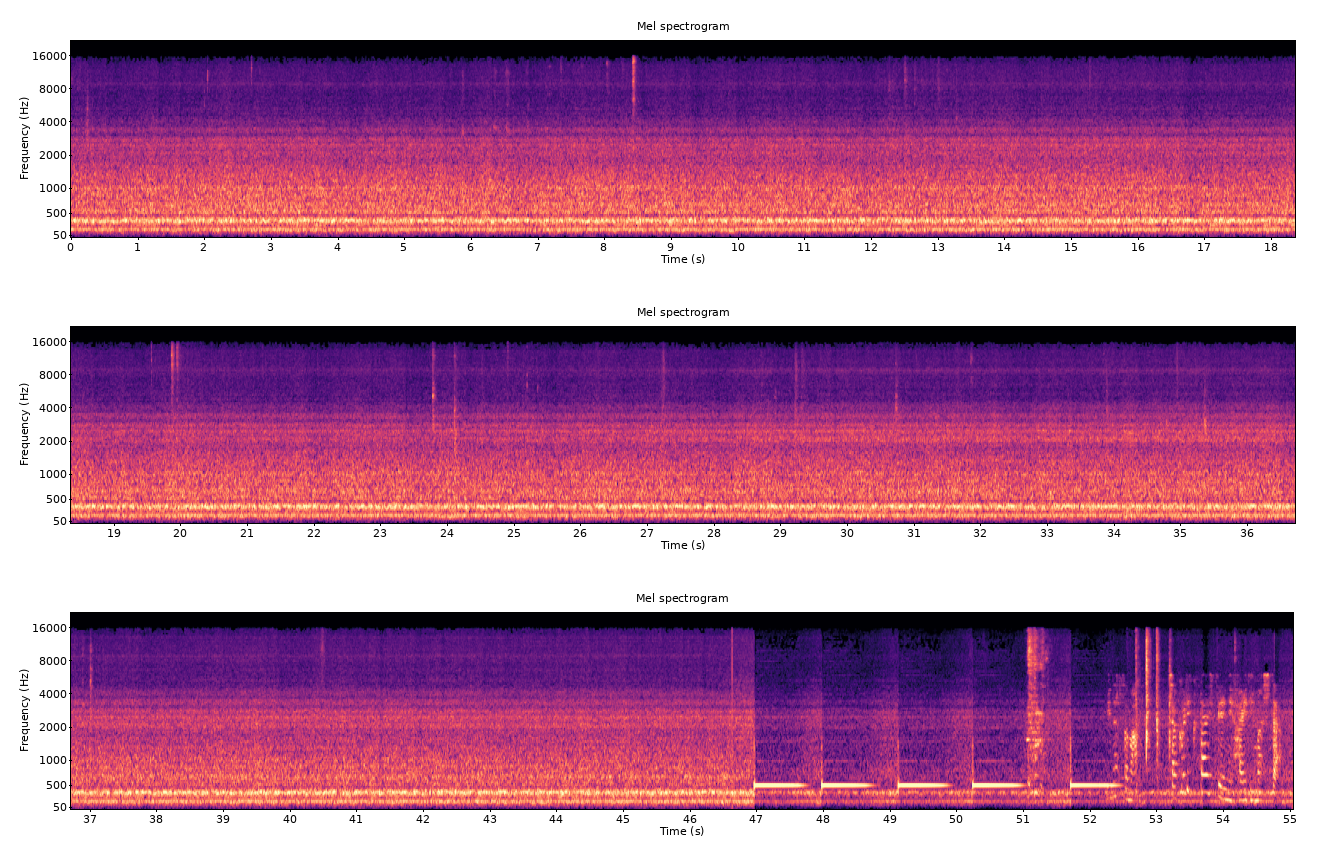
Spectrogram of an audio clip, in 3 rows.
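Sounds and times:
airplane cabin drone: 0:00.0 - 0:55.0.

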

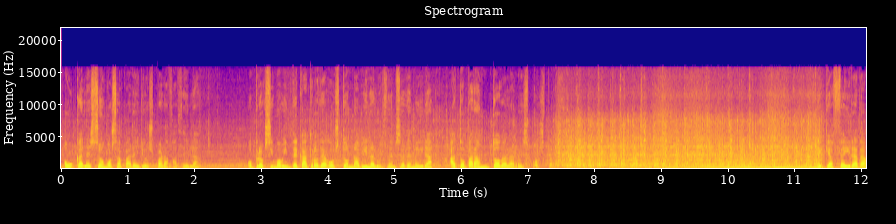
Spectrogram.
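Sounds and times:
threshing machine hum: 0:00.0 - 0:12.0.

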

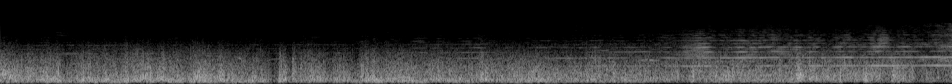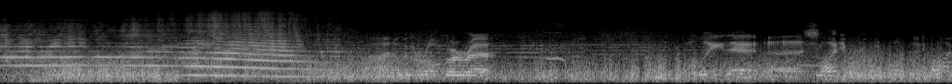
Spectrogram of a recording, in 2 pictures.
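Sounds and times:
motorcycle engine at high revs passing: 0:05.6 - 0:16.3.

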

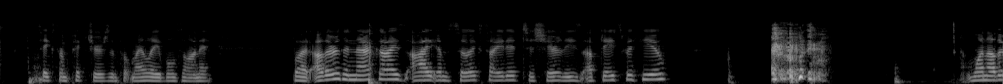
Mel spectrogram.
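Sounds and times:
woman coughing: 0:07.7 - 0:08.4.

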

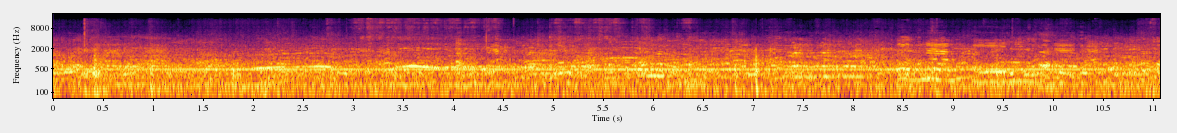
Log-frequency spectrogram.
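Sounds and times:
market crowd voices: 0:00.0 - 0:11.0.

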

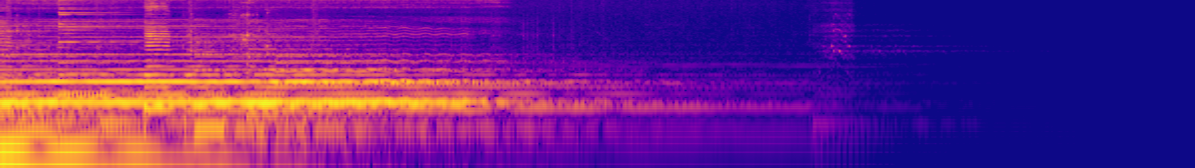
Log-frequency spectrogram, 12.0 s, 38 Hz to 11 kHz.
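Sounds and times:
fretless acoustic bass: 0:00.0 - 0:03.8
acoustic guitar ringing: 0:00.0 - 0:09.0.

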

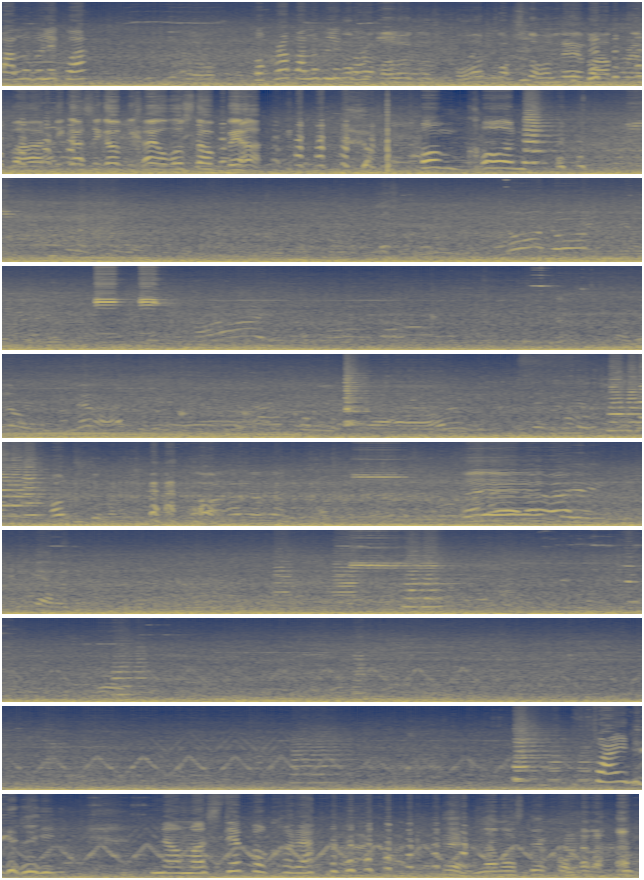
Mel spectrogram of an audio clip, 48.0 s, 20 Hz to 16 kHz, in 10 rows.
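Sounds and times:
people's voices: 0:00.0 - 0:15.1, 0:15.7 - 0:29.5, 0:42.7 - 0:47.9
traffic and motorcycle engines rumbling: 0:00.0 - 0:47.9.

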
